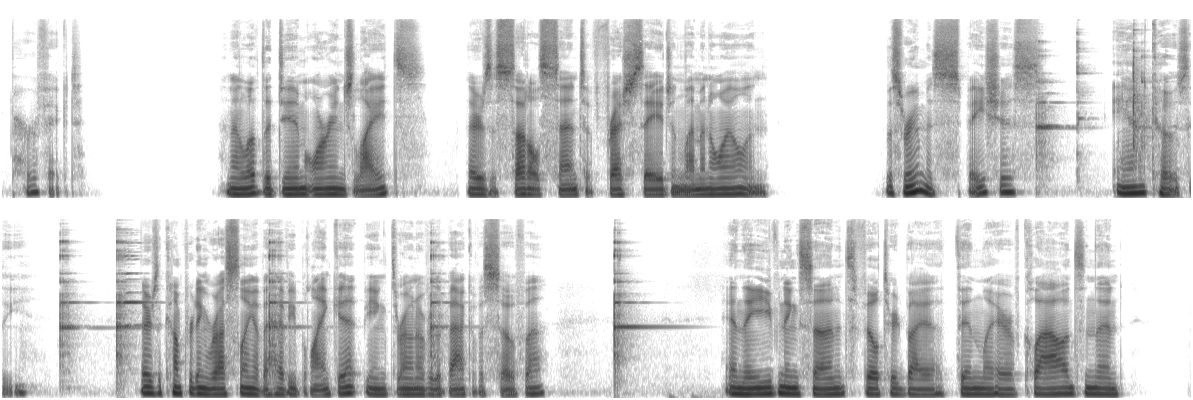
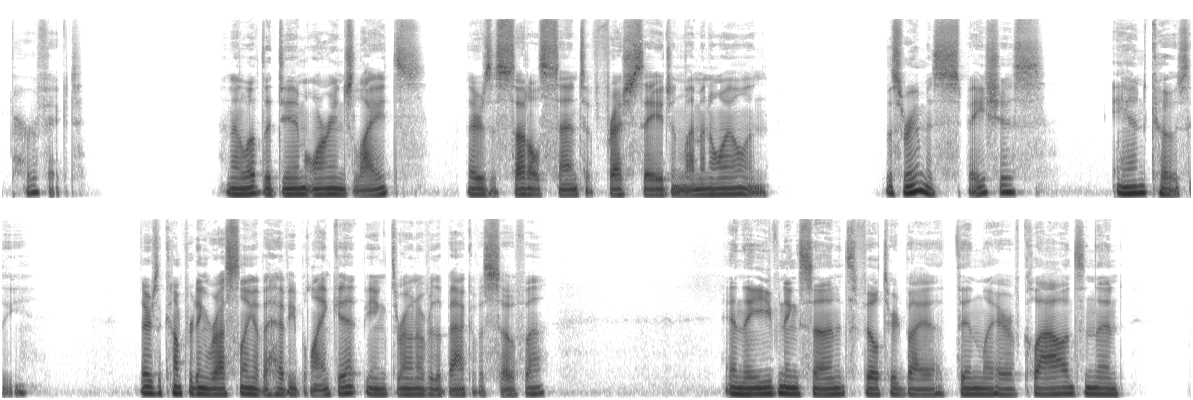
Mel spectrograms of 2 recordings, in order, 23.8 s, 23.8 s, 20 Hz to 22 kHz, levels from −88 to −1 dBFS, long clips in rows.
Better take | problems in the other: second | clattering dishes; noticeable; from 10 to 18 s; peak 3 dB below the speech

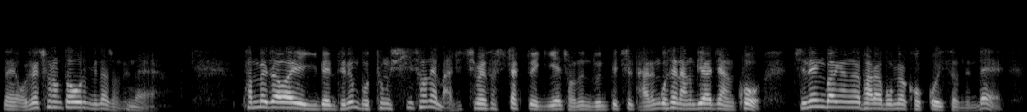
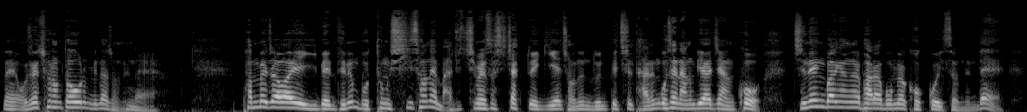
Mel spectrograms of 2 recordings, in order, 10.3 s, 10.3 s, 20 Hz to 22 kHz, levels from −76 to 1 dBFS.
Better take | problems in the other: second | phone-call audio

